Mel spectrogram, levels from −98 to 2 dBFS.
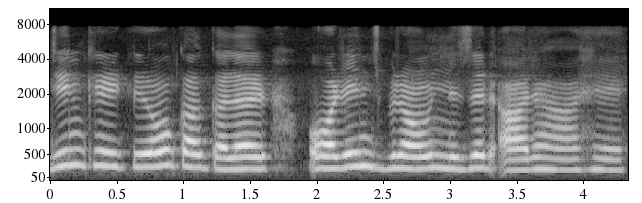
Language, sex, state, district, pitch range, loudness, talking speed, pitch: Hindi, female, Jharkhand, Palamu, 220-260 Hz, -14 LUFS, 140 wpm, 235 Hz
